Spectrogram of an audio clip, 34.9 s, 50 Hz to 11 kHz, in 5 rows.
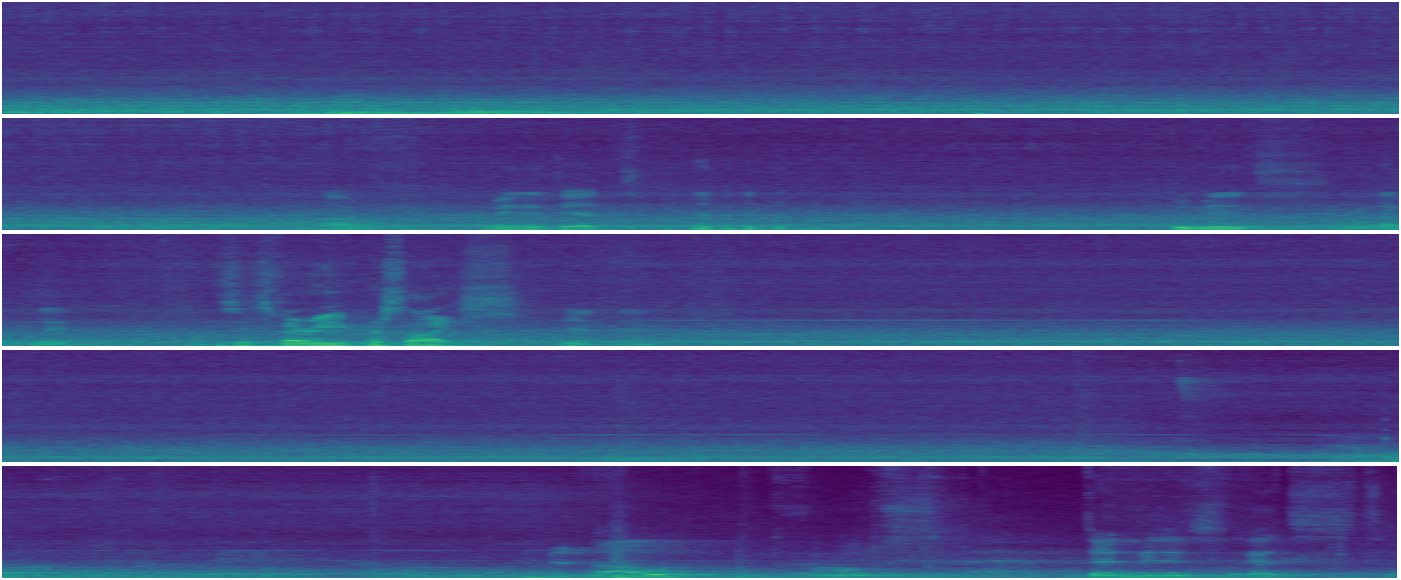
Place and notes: Brewery Moucha, sounds of brewing craft beer, Údolní, Praha-Praha, Czechia - Adding precisely 2 minutes of hot water
On my visit to the Moucha Brewery I was very kindly given a small tour by Jan the head brewer there. Brewing was his life. He was previously employed by the old brewery when the full scale industry operated in Braník years ago. Today’s craft brewery is smaller in scale and a relatively quiet process. He allowed me to record a couple of the events which made sound. This one is adding hot water to the vats where the grain is fermenting. It must last for precisely two minutes.
Praha, Česko, 7 April, 10:47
